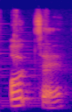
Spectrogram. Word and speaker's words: otse: Otse, which means from, in English would more sound like oche, but in Cree it's otse.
